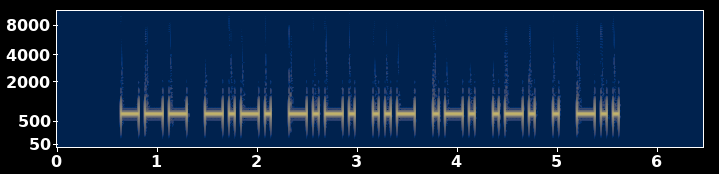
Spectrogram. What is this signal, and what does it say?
Morse code, heard as a keyed tone, about 20 wpm, 700 Hz. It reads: OCCURRED
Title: Sets of 5 Words Encore - New Word Drill - 20wpm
